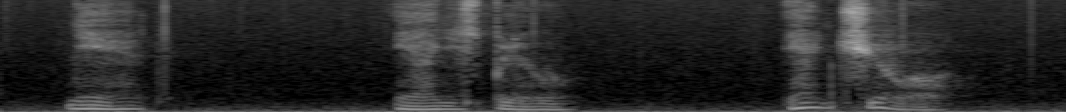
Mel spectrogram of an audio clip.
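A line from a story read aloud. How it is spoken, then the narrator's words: Old man, timid cough. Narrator (Russian): сказал старик и робко покашлял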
